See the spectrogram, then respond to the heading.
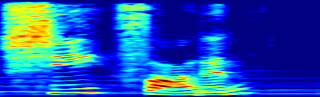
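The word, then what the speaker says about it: Skifahren: she foreign skiing here although the spelling of ski is s kha e the pronunciation of this word has to be she in german so it is she farin wandern hiking shopping lasen reading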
